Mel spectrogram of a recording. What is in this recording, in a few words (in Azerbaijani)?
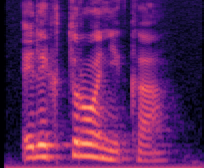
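"elektronika", Azerbaijani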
